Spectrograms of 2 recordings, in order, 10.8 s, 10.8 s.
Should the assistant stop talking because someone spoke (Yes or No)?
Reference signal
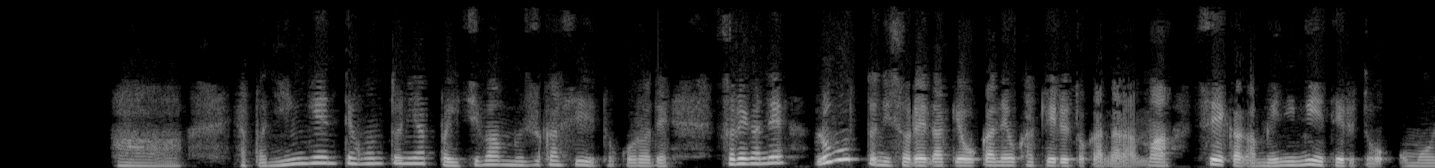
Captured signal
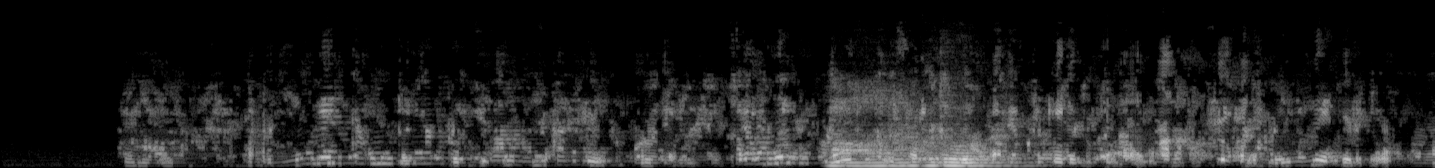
Yes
